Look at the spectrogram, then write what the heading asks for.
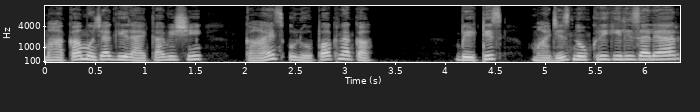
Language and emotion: Goan Konkani, fearful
